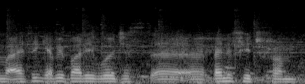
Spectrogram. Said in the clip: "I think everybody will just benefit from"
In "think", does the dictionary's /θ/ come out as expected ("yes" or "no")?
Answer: yes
